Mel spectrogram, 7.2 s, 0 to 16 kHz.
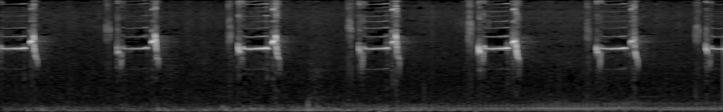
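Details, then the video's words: Bar-winged prinia singing loudly and actively: short, buzzy, ladder-like notes with a strong steady tone, given in bursts about every 1.2 seconds, with faint low rumble between phrases. "LANTANG BANGET KICAUANNYA || PRENJAK GACOR"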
